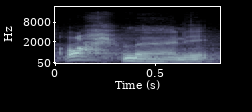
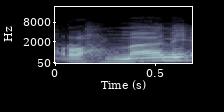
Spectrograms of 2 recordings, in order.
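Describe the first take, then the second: First: The h comes from deep in the throat. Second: The h is a light breathy sound. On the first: The speaker calls it right. "ഹ ഇൻ്റെ മഖ്റജ് തൊണ്ടയുടെ മധ്യഭാഗമാണ്" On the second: The speaker calls it wrong. "ഹ മാറിക്കൊണ്ട് ഹ വരാറുണ്ട്"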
